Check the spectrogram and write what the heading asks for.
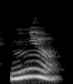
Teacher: ні приголосний м'який позначаємо двома рисочками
